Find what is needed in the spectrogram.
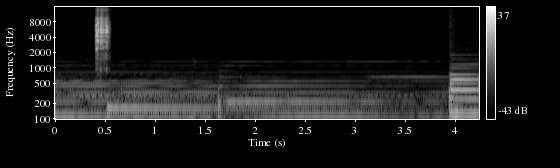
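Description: Soft instrumental background music with slow held notes, quieting toward the end. About half a second in, a single short camera shutter click.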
